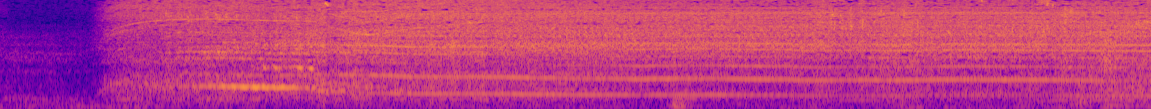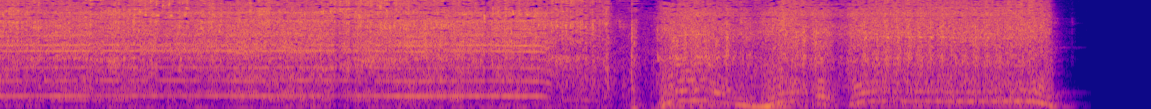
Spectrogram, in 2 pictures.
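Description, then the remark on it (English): A power tool, like an electric saw or drill, whines steadily and loudly for about ten seconds, its pitch dipping and wavering briefly near the end before it cuts off. “I came home and I heard a saw going. A saw or a drill.”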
